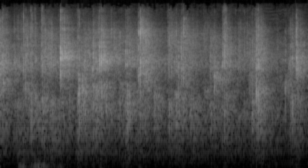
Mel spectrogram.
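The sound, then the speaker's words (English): A crowd in a room in Australia applauds steadily, many hands clapping in a dense, bright patter that holds at a fairly even level throughout with no voices. “I think you guys deserve a round of applause for that.”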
